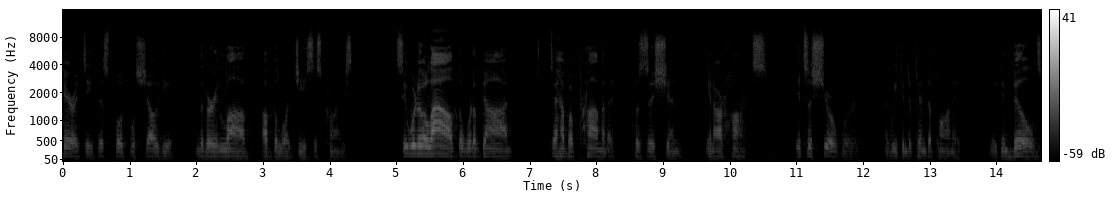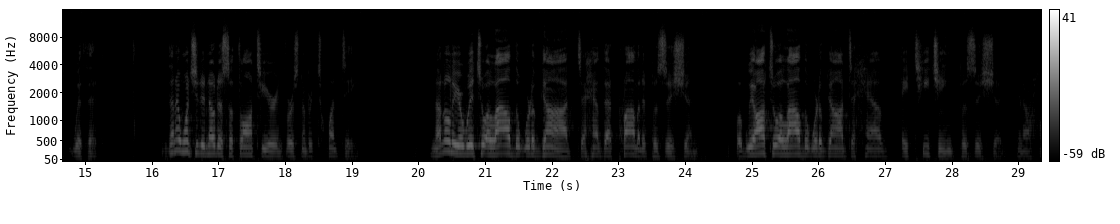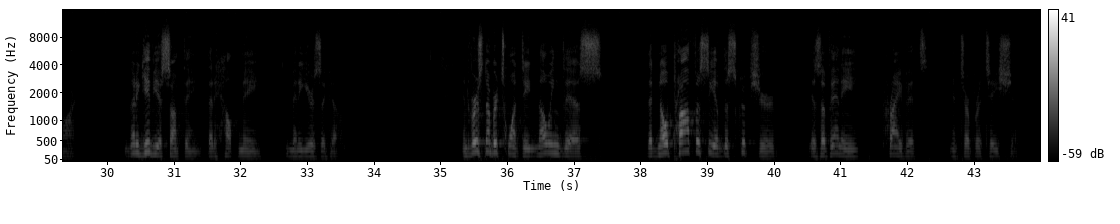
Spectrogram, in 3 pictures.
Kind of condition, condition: setting, large echoing room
